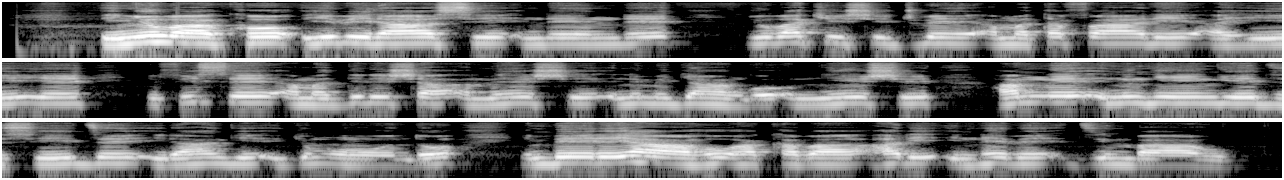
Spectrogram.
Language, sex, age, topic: Rundi, male, 25-35, education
